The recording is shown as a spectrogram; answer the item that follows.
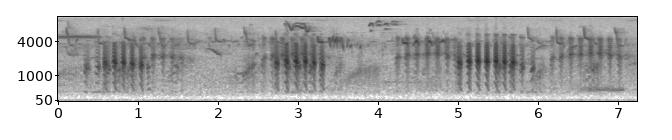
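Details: Spring frog calls from a Czech pond or wetland: trains of quick, clicking, pulsed croaks about a second long, separated by brief quiet gaps, with a few fainter callers behind.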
